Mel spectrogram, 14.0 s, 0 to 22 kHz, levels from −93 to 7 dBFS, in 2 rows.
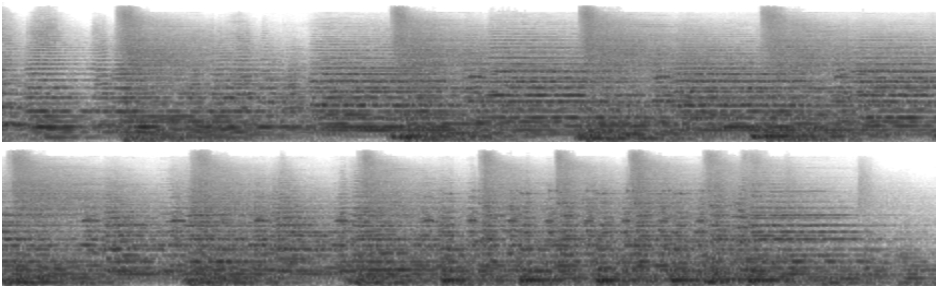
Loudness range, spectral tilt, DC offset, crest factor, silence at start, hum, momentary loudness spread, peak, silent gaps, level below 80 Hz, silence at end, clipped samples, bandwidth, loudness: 1 LU; -5.5 dB/octave; under 0.1%; 14 dB; 0 s; none; 5 LU; 0 dBFS; none; -34 dBFS; 0 s; under 0.1%; 19 kHz; -14 LUFS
